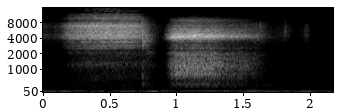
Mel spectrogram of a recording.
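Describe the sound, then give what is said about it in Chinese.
Heavy breathing in two airy, hissing breaths split by a short pause, the second slightly stronger, with no voices. “我的呼吸怎么了？我的呼吸有什么问题吗？”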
